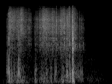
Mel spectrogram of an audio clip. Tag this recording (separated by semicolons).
tape; Meter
